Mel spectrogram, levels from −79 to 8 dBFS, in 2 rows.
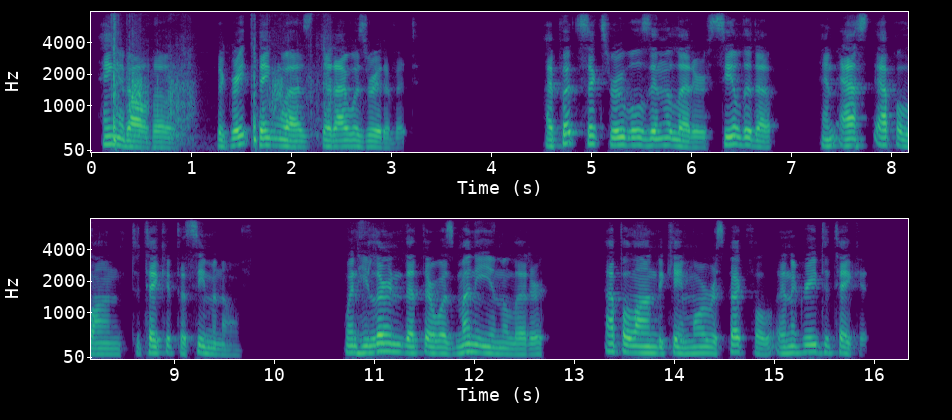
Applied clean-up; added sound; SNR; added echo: neural mask model RNNoise.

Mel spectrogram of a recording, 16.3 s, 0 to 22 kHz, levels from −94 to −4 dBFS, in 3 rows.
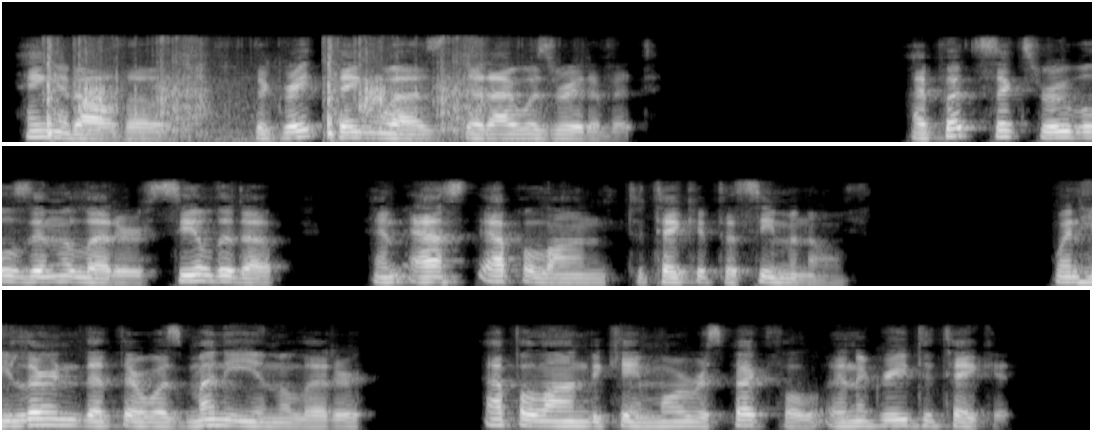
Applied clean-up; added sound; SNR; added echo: none; Skateboard; 5 dB; none.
